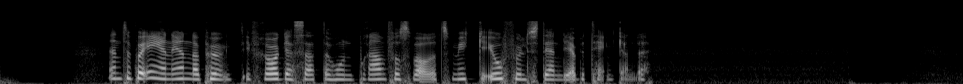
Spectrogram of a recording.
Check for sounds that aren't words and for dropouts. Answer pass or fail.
pass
